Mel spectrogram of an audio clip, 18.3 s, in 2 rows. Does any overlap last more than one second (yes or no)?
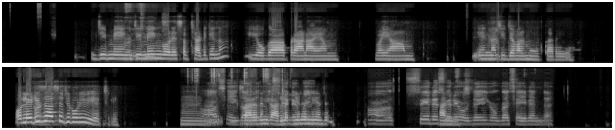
yes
